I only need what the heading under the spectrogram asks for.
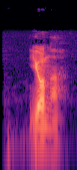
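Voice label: "ёна", Komi, male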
